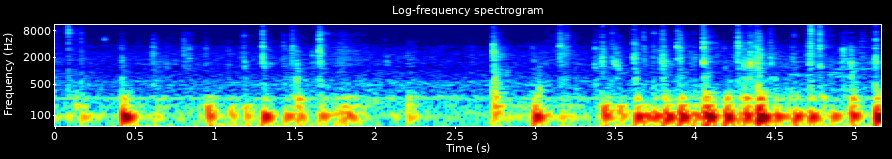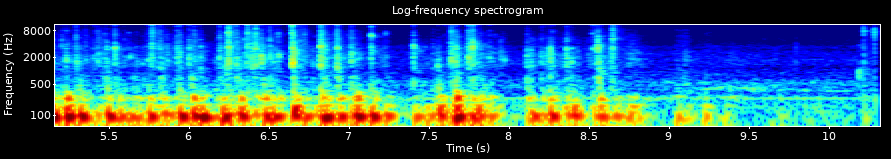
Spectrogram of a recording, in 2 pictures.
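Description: Typing on a computer keyboard: a fast, uneven run of key clicks that starts about half a second in, is busiest in the middle and stops about nine seconds in.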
